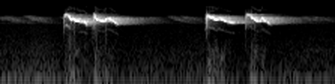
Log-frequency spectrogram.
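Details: Buxtoni white-eye singing in the wild forest style, played as a lure to make other white-eyes answer: two high, thin phrases, each a quick pair of sharply falling whistled slurs with a fading tail, about one second apart.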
